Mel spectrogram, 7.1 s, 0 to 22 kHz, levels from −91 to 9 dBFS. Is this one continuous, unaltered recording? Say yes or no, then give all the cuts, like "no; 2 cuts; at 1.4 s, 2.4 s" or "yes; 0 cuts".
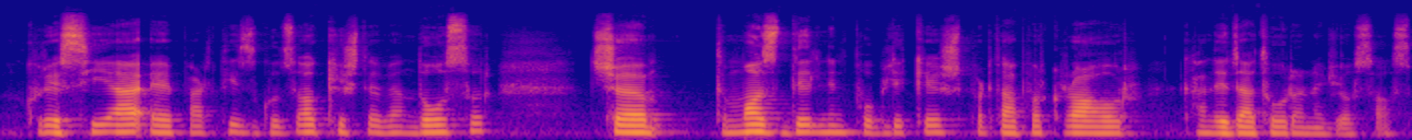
yes; 0 cuts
